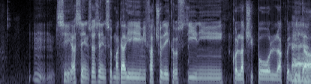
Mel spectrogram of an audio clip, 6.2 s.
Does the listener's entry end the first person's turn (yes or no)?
no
